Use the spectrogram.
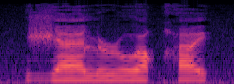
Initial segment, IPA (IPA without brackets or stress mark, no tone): ʒ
